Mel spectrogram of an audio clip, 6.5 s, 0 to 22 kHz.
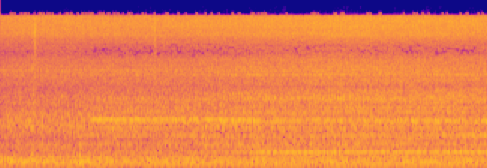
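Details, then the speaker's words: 2003 Honda Odyssey, about 200,000 miles, on its second transmission rebuild, idling in Drive: steady whine, thin high tone plus lower hum, only in Reverse and Drive since Jan 2016; shifts fine, solenoids and screens checked, cause unknown. "go ahead and put it in Drive hear that hey granny noise anyone out there know what that is"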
